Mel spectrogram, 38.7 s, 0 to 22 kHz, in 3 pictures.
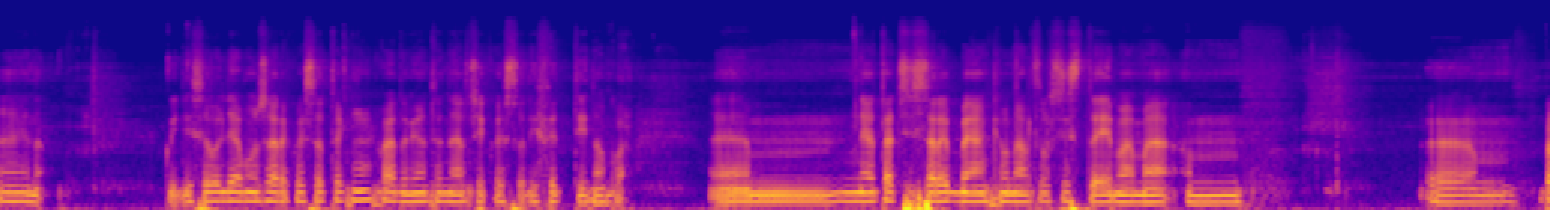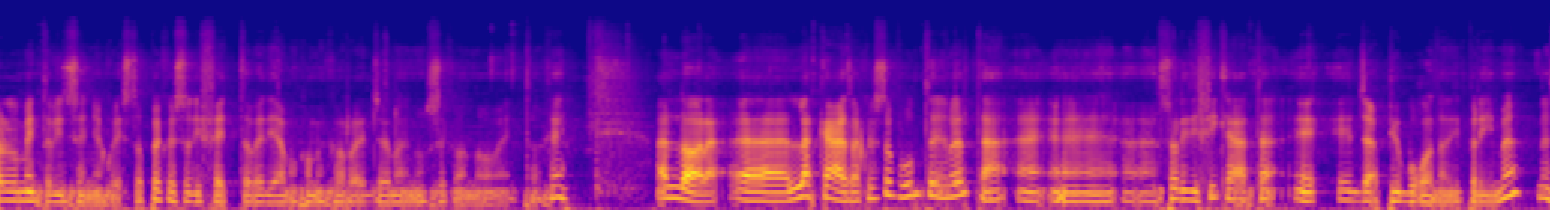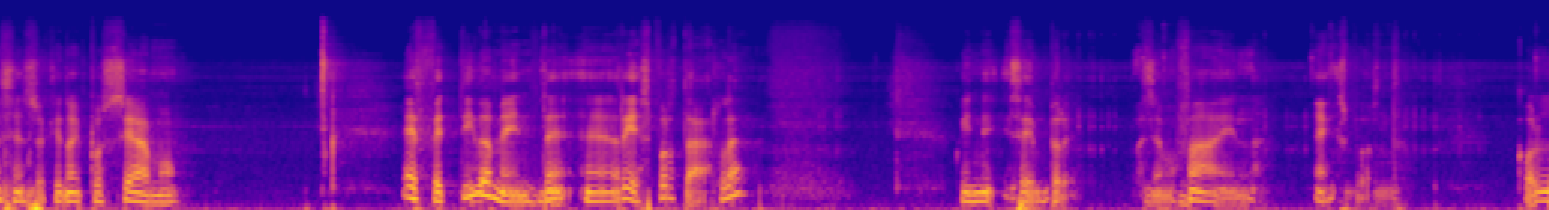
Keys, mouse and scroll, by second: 1.4-3.3 drag, 2.9-6.4 middle drag, 17.0-18.8 drag, 18.1-22.0 middle drag, 23.8-25.6 middle drag, 35.4-37.2 drag.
